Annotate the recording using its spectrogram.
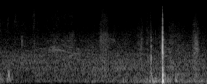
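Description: A single sharp thud of a boot striking an Australian rules football in a kick for goal, about one and a half seconds in.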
